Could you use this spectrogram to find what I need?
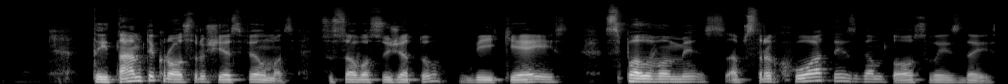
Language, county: Lithuanian, Klaipėda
